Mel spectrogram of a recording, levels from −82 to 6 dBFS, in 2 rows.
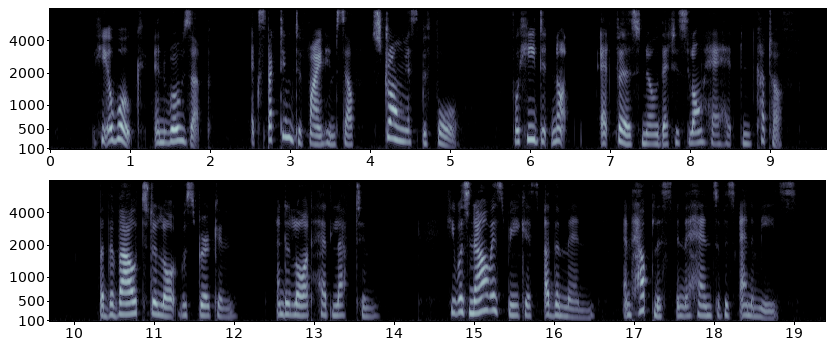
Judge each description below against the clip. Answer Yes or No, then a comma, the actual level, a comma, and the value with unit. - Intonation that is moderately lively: Yes, average, 4.2 semitones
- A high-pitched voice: Yes, high, 215 Hz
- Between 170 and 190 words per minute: Yes, average, 175 wpm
